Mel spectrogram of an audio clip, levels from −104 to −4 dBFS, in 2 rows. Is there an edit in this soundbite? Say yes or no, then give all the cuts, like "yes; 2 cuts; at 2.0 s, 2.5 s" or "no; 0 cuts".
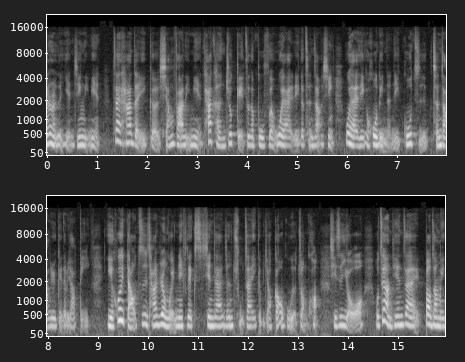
yes; 1 cut; at 13.6 s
